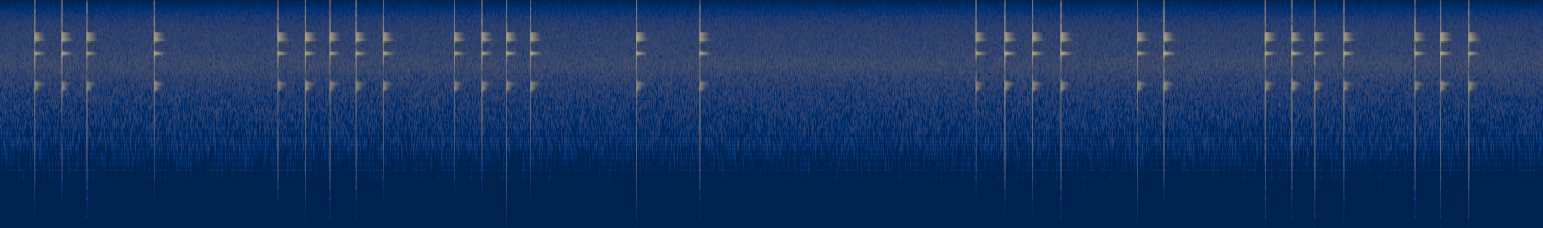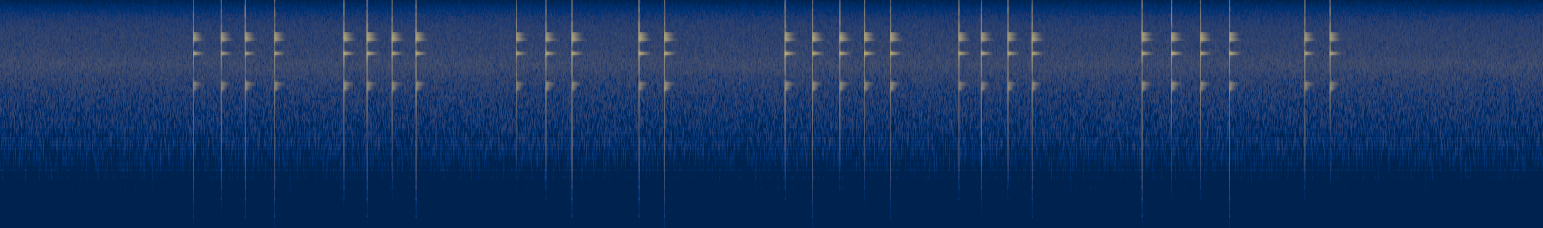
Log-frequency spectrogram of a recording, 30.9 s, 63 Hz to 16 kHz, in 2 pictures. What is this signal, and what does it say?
Tap code, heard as taps on glass, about 4 knocks a second. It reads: LYA RS TMYR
